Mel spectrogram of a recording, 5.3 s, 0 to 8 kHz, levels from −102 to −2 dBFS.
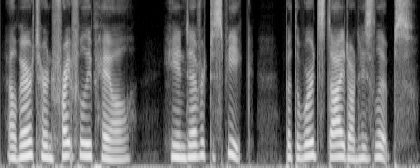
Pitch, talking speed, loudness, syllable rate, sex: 205 Hz, 170 wpm, -16 LUFS, 5.1 syllables/s, female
